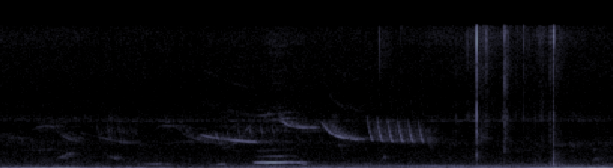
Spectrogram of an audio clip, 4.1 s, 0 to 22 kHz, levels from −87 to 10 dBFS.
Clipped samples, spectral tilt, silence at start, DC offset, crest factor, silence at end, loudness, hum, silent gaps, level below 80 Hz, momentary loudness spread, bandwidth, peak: under 0.1%; -4 dB/octave; 0 s; under 0.1%; 36 dB; 0 s; -50 LUFS; none; none; -70 dBFS; 14 LU; 19 kHz; -14 dBFS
